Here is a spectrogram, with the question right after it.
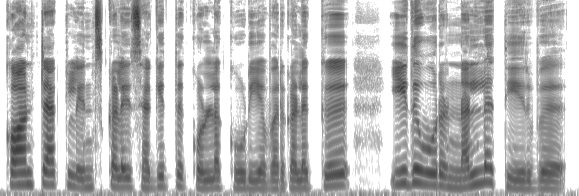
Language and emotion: Tamil, neutral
